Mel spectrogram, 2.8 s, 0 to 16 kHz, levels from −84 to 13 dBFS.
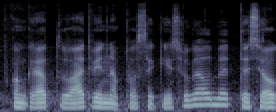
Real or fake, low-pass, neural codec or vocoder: real; 14.4 kHz; none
